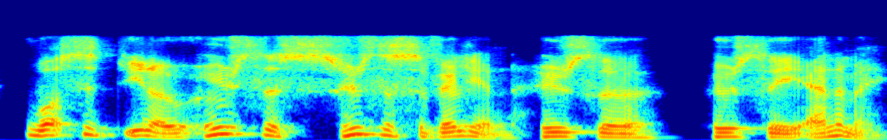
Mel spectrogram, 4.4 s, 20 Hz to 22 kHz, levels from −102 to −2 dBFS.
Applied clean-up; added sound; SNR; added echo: none; none; none; none.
